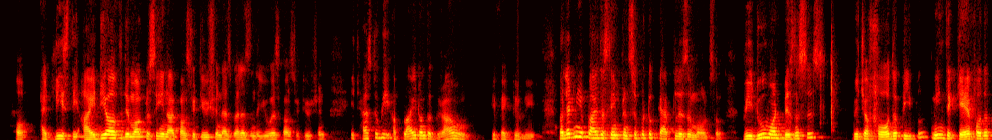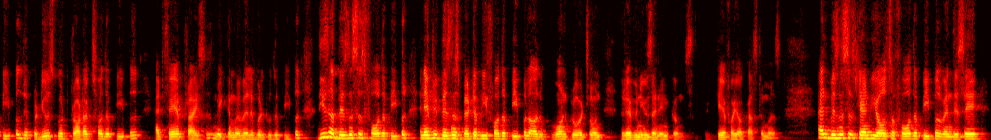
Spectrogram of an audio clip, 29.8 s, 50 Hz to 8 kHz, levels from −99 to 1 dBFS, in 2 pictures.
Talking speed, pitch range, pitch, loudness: 210 wpm, 120-170 Hz, 145 Hz, -31 LUFS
